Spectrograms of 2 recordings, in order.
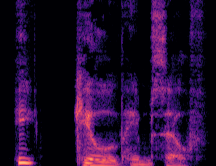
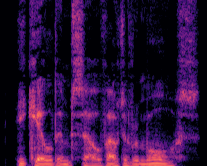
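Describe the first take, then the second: First: Growled. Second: Said in the usual way. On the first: A narrator's reading. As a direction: growl it out slowly. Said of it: "I had growled". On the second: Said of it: "I had told him".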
